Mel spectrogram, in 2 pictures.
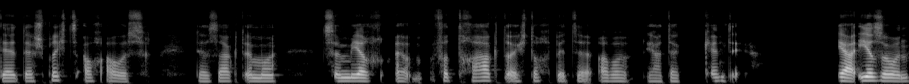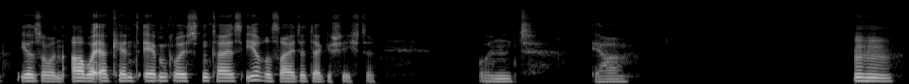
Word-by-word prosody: der 150 0 +1
der 155 +1 -4
spricht's 190 +3 -4
auch 155 0 -5
aus. 135 -3 -3 0.5
Der 140 -1 -5
sagt 150 +1 -4
immer 150 -1 0 0.5
zu 155 - -1
mir, 155 -1 +5 0.2
äh: - - -3 0.2
„Vertragt 170 +1 -3
euch - - -1
doch - - -9
bitte“, - - -5
aber 150 -1 -4
ja, 145 -1 -7
der 145 0 -7 0.2
kennt 160 +2 -5 1.1
ja, 160 -4 +10
ihr 180 0 +10
Sohn 155 -3 +3
ihr 155 0 +3
Sohn, 140 -1 -2
aber 155 0 +7
er 160 - +5
kennt 160 0 -1
eben 165 0 +3
größtenteils 160 0 +1
ihre 195 -6 +1
Seite 145 -1 0
der - - -1
Geschichte - - -9 1.0
und 135 -1 -8 0.6
ja. 130 0 -9 2.3
Mhm, 155 -2 +1
155 Hz, 120 wpm, -26 LUFS, 145-160 Hz, 2.3 s, ja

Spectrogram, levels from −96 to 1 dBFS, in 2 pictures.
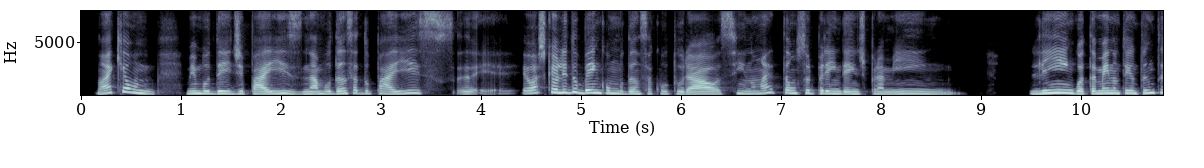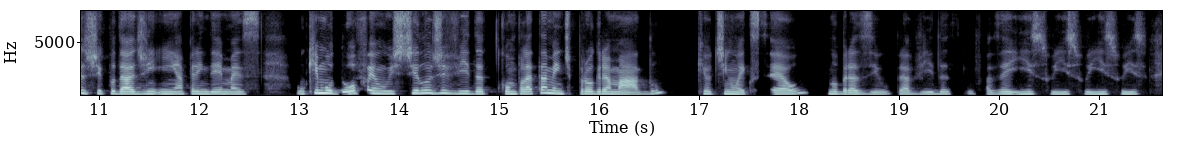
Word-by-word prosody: não 215 0 -1
é 270 - +4
que 330 - -2
eu 330 - +3
m 225 -7 +2 0.3
me 215 +2 +1
mudei 215 -1 +3
de 200 +3 -2
país 200 -1 +2
na 185 +1 +1
mudança 205 +5 0
do 225 - -5
país, 220 +3 -2
hã, 195 -1 -4
eh, 225 -1 -17
eu 235 +2 0
acho 265 +1 -1
que - - 0
eu - - +7
lido 285 +3 +6
bem 265 -1 +5
com 255 -2 +1
mudança 195 -1 -1
cultural, 190 -1 +2
assim, 185 +5 -5
não 205 +2 -3
é 285 - 0
tão 255 -3 0
surpreendente 205 -6 0
pra 180 -2 -4
mim, 185 0 -3 0.8
língua 240 +1 +6
também 225 +3 +3
não 235 - +5
tenho 235 -1 +2
tanta 265 +4 +2
dificuldade 195 -4 0
em 195 -1 -2
em 185 - -1
aprender, 185 -1 -2
mas 175 -1 -5 0.3
o 205 - -7
que 260 - +2
mudou 230 -5 +5
foi 225 -5 -1
estilo 240 +4 0
de 245 +3 -1
vida 205 -3 -2
completamente 200 +3 0
programado, 185 - -1 0.3
que 205 - -7
eu 190 - -2
tinha 185 +2 -4
um 180 - 0
Excel, 170 +5 -4 0.3
no 185 - -3
Brasil, 165 0 -4
pra 175 -2 -4
vida, 165 +3 -7 0.3
fazer 165 +3 -6
isso, 180 0 -5
isso, 165 +1 -7
isso, 165 +1 -5
isso 175 +2 -6
200 Hz, 175 wpm, -25 LUFS, 185-230 Hz, 0.8 s, eu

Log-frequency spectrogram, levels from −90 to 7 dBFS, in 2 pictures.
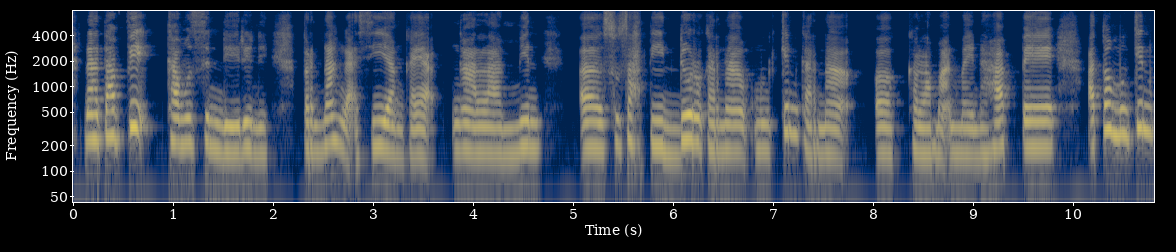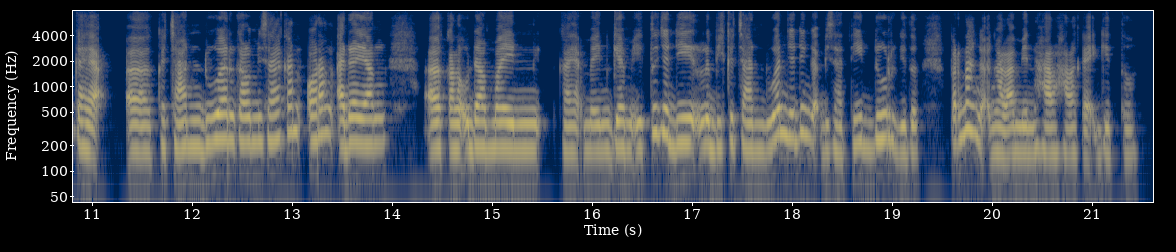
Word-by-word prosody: Nah, 235 - +7
tapi 315 +6 +4
kamu 215 -1 +3
sendiri 185 -3 +1
nih, 165 0 -5 0.4
pernah 185 +3 0
nggak 180 -9 -3
sih 195 +6 -2
yang 165 - -4
kayak 155 0 -1 0.2
ngalamin, 170 +1 0 0.5
eee, 190 0 +5
susah 200 +4 -3
tidur 200 +3 +4
karena 180 -1 0
mungkin 180 +11 -4
karena, 165 -4 -3 0.2
eee, 165 0 0
kelamaan 165 -1 -2
main 160 0 -4
HP 195 +1 +1 0.3
atau 200 +11 +4
mungkin 275 +3 +2
kayak, 195 -9 +1 0.3
eee, 175 0 +2
kecanduan 200 +4 +1
kalau 220 0 +3
misalnya 225 +2 -1
kan 290 +3 0
orang 270 +5 +3
ada 200 +2 +4
yang, 210 0 +2 0.4
eee, 185 +1 +5
kalau 185 0 +2
udah 195 0 +3
main, 185 -1 +3 0.2
kayak 170 0 -4
main 175 0 -1
gim 185 0 0
itu 185 +10 -1
jadi 215 -7 +2
lebih 190 -1 0
kecanduan, 190 +4 0
jadi 245 -1 -1
nggak - - -5
bisa 175 -1 -5
tidur 215 +4 -2
gitu, 170 0 -3 0.3
pernah 285 +8 +2
nggak - - -3
ngalamin 165 0 +1
hal-hal 165 -2 -2
kayak - - -5
gitu? 160 0 -10
185 Hz, 150 wpm, -23 LUFS, 170-215 Hz, 0.5 s, Nah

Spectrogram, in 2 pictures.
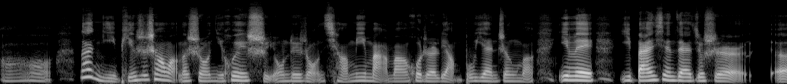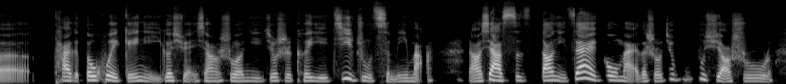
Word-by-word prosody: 哦， 165 +1 -11 0.3
那 345 +1 +4
你 155 - -4
平 165 +9 -4
时 215 +1 -1
上 220 -3 +4
网 170 - -1
的 155 - -2
时 165 +1 0
候 155 - -1
你 150 -2 -8
会 180 -1 +1
使 - - +3
用 150 +2 -6
这 155 - -2
种 145 -2 -5
强 - - -4
密 170 +2 -4
码 165 - 0
吗？ 140 0 -2
或 165 +1 -2
者 145 -1 -1
2 150 +7 -4
步 160 - -7
验 155 -3 -2
证 150 0 -4
吗？ 130 - -7 0.2
因 200 +1 +3
为 185 -2 +8 0.2
一 190 - -4
般 180 +2 +6
现 205 -3 +1
在 175 -2 +4
就 170 +1 -1
是 155 -3 0 0.3
呃， - - 0 0.3
它 180 0 +3
都 195 +2 +2
会 195 -4 +2
给 155 -1 -2
你 170 -3 -5
一 - - -8
个 175 0 0
选 175 -2 -6
项 155 -2 -2
说， 160 -3 -2
你 150 -2 -10
就 165 - -4
是 155 -3 -4
可 165 - -4
以 155 -3 -3
记 260 - 0
住 180 -5 -5
此 - - -1
密 145 +2 -7
码， 150 - -1 0.5
然 145 - +2
后 155 - +5
下 180 +2 +7
次 180 -1 -1
当 190 +1 +5
你 155 -5 -7
再 270 - +6
购 195 0 -2
买 165 -3 -1
的 150 - -3
时 155 - -4
候 150 - -3
就 240 +9 -8
不 220 +1 -17
不 250 -1 -6
需 210 - -4
要 - - +4
输 145 - -7
入 145 -2 -5
了。 - - -10
170 Hz, 285 characters per minute, -22 LUFS, 150-190 Hz, 0.5 s, 为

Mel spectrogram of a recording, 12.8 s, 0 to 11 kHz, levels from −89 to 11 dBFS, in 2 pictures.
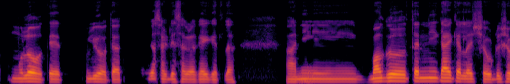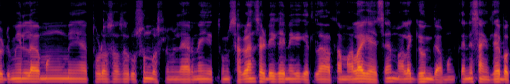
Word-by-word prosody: मुलं 115 0 +1
होते, 105 -2 +3
मुली 110 +3 -7
होत्या. 100 -2 0
त्यांच्यासाठी 105 +1 -7
सगळं 100 -1 -2
काही 100 0 -1
घेतलं. 95 0 -5 0.7
आणि 105 0 -3 0.2
मग 125 +2 +4 0.3
त्यांनी 125 0 +3
काय 125 -1 +5
केलं 110 -2 +1
शेवटी-शेवटी 105 0 -2
मी 110 +1 +1
म्हणलं, 110 -1 +4
मग 110 0 -1
मी 110 0 -2 0.2
थोडंसं 105 -1 -3
असं 105 +1 -6
रुसून 110 +3 -2
बसलो. 100 -1 -6
म्हणलं 100 0 -5
"यार 100 0 -1
नाही 105 +1 -2
तुम्ही 105 0 -5
सगळ्यांसाठी 110 +1 +3
काही 105 0 +3
ना 105 - -1
काही 105 0 -2
घेतलं 100 +1 -2
आता 100 +1 -1
मला 100 +3 +6
घ्यायचं 105 +1 0
आहे 115 - -1
मला 105 0 +1
घेऊन 105 0 +1
द्या 90 -2 0
मग." 95 +1 -10
त्यांनी 105 +2 -1
सांगितलं 100 -3 -1
"हे - - +6
बघ." - - -2
105 Hz, 200 wpm, -26 LUFS, 100-110 Hz, 0.7 s, मला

